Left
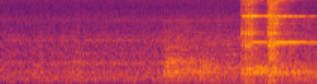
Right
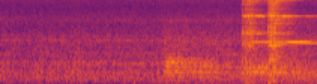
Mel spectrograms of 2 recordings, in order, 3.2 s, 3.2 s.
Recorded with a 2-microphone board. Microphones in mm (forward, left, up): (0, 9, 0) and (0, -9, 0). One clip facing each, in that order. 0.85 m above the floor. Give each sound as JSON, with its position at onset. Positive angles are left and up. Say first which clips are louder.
{"t": 1.6, "sound": "a bicycle bell", "louder": "left 2 dB", "side_deg": 35, "distance_m": 2.5}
